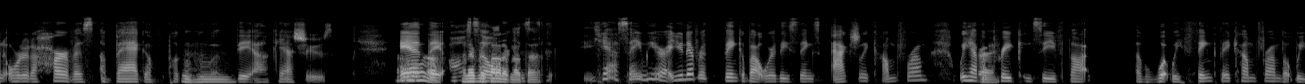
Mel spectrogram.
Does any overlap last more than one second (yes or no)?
yes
